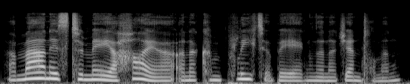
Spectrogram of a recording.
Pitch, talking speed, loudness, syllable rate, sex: 200 Hz, 205 wpm, -18 LUFS, 4.9 syllables/s, female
